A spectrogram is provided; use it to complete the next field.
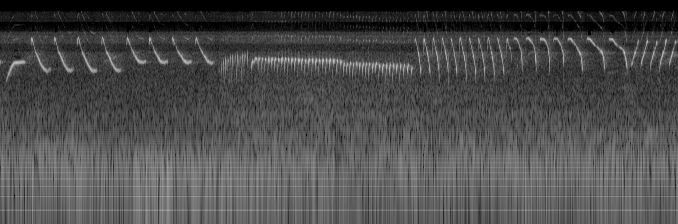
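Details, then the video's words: Canary singing to stimulate other canaries: a rising note, repeated high downslurs, a long rapid rattling trill, then a fast series of sharp clipped notes. "Quick to stimulate the sounds of stress canary"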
